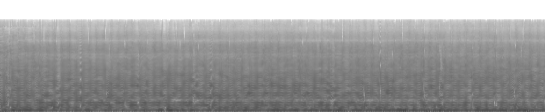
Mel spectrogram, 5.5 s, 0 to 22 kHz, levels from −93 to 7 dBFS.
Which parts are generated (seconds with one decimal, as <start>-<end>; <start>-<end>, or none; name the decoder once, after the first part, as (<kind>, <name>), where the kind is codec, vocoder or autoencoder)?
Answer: 0.0-5.5 (vocoder, BigVGAN v2)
